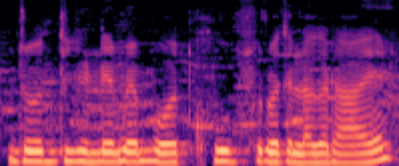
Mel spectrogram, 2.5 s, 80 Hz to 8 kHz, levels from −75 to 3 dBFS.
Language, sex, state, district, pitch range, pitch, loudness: Hindi, male, Uttar Pradesh, Saharanpur, 165-180 Hz, 170 Hz, -12 LUFS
